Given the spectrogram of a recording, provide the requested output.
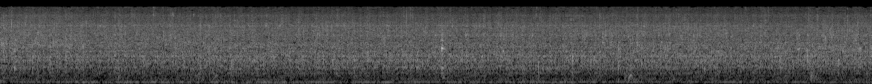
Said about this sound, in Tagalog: Maigisa muna yung chicken bago lagyan natin siya.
